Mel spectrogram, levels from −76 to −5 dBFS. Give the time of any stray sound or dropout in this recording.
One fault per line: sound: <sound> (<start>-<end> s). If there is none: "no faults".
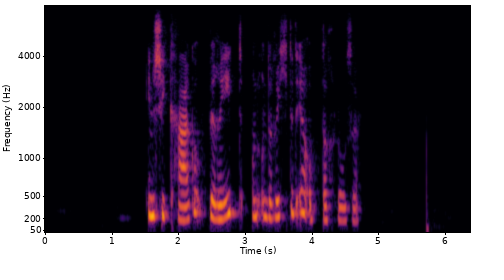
no faults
